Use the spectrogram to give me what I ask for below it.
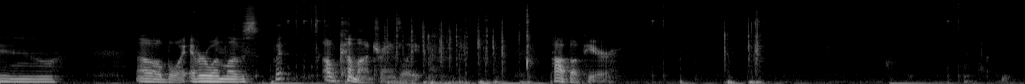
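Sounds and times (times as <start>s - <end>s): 
speech: 1.4s - 4.5s, 5.5s - 6.2s
typing on a computer keyboard: 2.9s - 5.4s, 6.5s - 7.7s, 9.5s - 9.9s.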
